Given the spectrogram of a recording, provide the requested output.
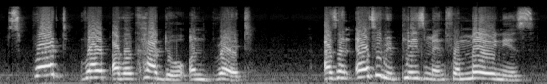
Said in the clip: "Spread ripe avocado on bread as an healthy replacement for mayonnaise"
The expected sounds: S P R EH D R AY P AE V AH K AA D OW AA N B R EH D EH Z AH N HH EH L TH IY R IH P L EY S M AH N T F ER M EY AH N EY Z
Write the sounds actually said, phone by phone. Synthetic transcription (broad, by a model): S P R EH D R AY P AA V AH K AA D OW AA N B R EH D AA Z AH N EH L T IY R IH P L EY S M AH N T F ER M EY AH N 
